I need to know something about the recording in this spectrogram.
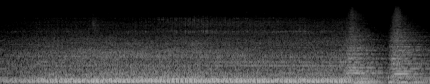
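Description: Riding lawn mowers' four-stroke V-twin engines running steadily, with background music with a regular beat coming back in near the end.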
